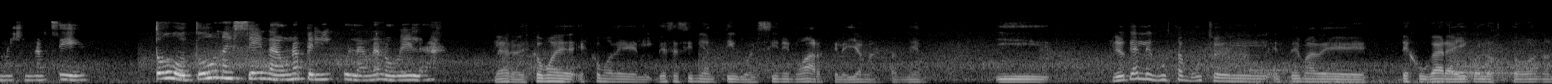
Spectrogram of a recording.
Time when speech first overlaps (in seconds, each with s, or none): none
